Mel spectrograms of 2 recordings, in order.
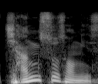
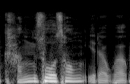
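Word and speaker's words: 장수성이 (江苏): 네, 샹하이가 있고 그 다음에 장수성이 있습니다. 한국어 발음은 강소성이라고 하고요.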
